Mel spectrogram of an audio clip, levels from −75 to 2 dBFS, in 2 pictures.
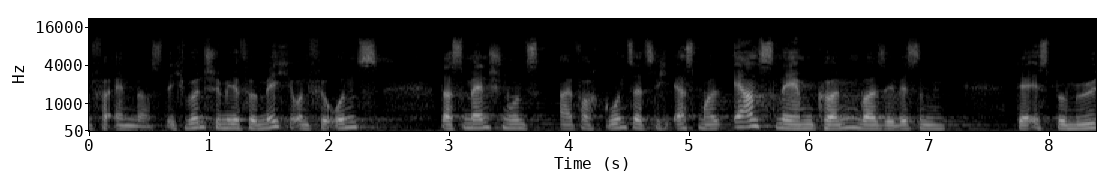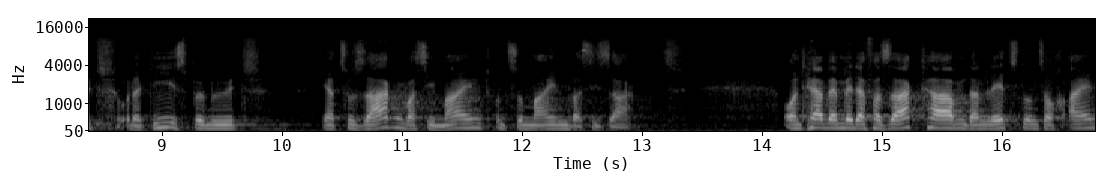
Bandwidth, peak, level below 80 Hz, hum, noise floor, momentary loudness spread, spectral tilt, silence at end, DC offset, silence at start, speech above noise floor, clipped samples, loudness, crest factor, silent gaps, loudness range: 11.5 kHz; -14 dBFS; -70 dBFS; none; -60 dBFS; 12 LU; -4.5 dB/octave; 0 s; under 0.1%; 0 s; 26 dB; under 0.1%; -35 LUFS; 22 dB; none; 7 LU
